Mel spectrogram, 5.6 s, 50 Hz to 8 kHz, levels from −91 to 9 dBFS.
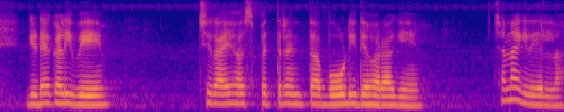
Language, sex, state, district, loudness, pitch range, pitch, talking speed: Kannada, female, Karnataka, Gulbarga, -22 LUFS, 185-210 Hz, 195 Hz, 105 wpm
